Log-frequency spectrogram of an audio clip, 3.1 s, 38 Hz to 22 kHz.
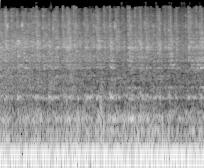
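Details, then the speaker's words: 2000 Jeep Cherokee XJ, warmed up, curb idle screw backed out on the carburetor during carb tuning until a slight lumpy cam chop is heard: steady idle, no misses or knocks; normal idle. "I'm gonna back it out until I start to hear that cam chop a little bit. I like that idle. All right, I took a little bit more off that idle."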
